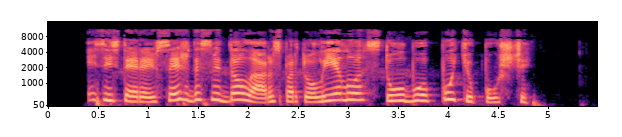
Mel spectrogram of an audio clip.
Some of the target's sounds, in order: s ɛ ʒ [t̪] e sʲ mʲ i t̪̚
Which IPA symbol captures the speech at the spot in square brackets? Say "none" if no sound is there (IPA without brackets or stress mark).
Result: d̪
